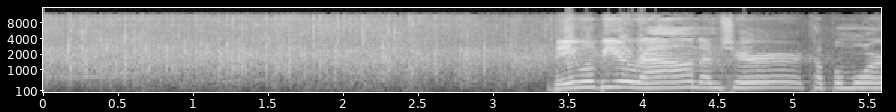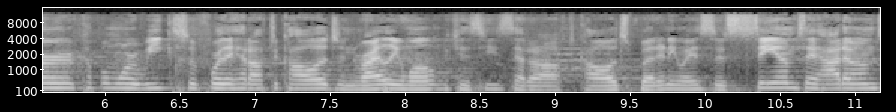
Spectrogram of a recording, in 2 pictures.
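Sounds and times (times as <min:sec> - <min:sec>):
audience applause: 0:00.0 - 0:04.1
speech: 0:03.4 - 0:11.1.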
